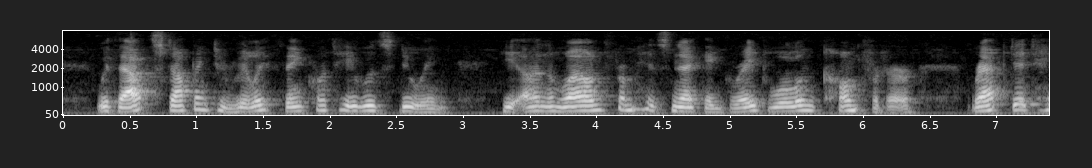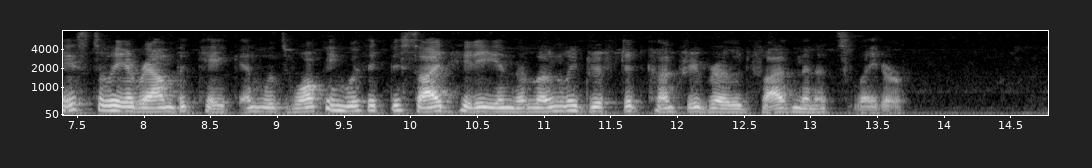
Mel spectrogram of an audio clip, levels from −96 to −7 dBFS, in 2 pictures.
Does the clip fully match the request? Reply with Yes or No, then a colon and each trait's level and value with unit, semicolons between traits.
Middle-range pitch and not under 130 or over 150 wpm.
No: medium, 155 Hz; average, 160 wpm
